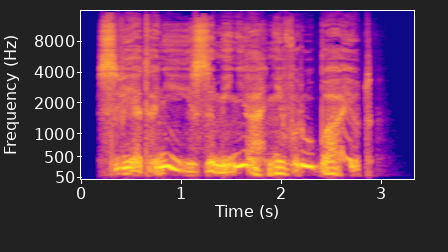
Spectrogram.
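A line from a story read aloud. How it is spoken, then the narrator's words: Hoarse, breathless whisper. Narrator (Russian): Снизу донесся сиплый, задыхающийся шепот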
